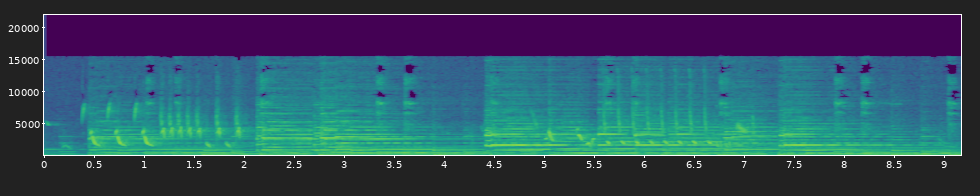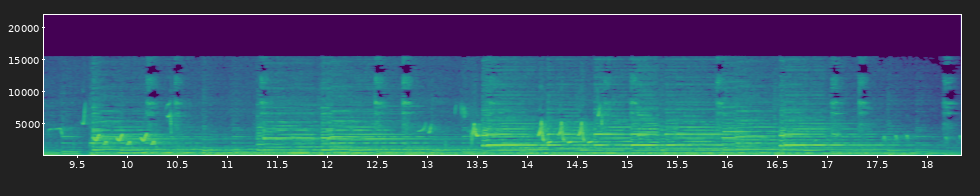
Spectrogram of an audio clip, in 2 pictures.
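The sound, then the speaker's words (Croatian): A nightingale singing a long, varied song of bright whistles, quick trills and melodic phrases, loud and continuous with brief pauses between phrases and no talk over it. “Slavuje obično prvo čujemo, tek onda vidimo kako se skriva u lišću grana. Glas slavuja čuje se danju i noću.”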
